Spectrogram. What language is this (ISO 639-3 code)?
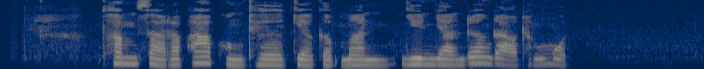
tha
